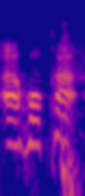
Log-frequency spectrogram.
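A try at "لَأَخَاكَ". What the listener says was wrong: Kok sama ha ketuker melulu. La akhoka, nggak apa-apa nih, tenang aja.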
